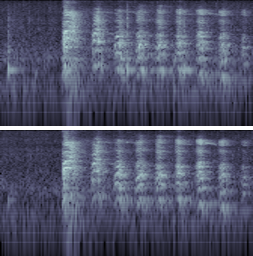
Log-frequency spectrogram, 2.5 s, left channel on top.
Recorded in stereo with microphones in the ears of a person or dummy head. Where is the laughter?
60° right (ahead or behind), 1.6 m; by 2.4 s 5° left (ahead or behind), 0.5 m.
